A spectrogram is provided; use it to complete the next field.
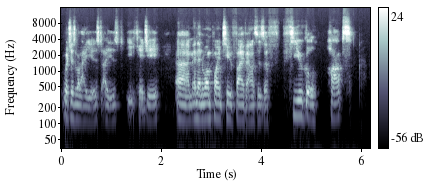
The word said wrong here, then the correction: Fuggle: I'm British. I'm going to correct you on your pronunciation. But yeah, Fuggle.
